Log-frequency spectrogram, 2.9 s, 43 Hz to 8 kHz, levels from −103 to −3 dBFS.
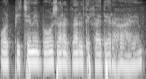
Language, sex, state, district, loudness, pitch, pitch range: Hindi, male, Arunachal Pradesh, Papum Pare, -16 LUFS, 125 Hz, 115-125 Hz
